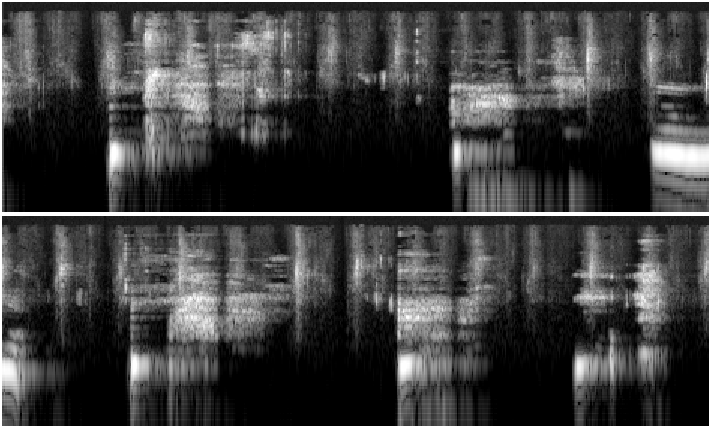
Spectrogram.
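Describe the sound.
Soft, wet chewing of a fried chicken cutlet, quiet irregular bursts of biting and mashing separated by short pauses, with faint breathy murmurs between them.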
